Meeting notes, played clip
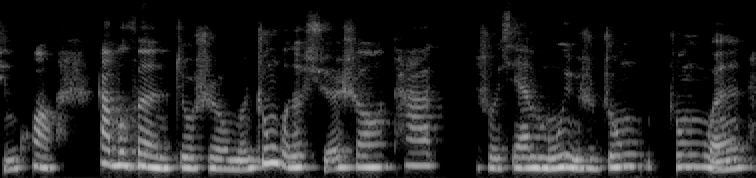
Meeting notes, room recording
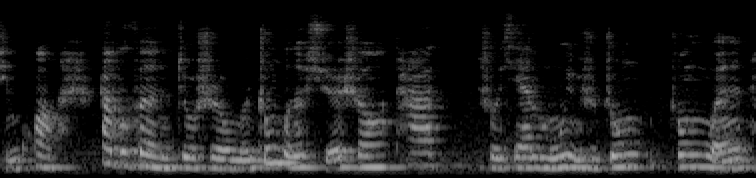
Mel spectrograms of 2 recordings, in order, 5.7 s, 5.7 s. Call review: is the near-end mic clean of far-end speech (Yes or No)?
No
